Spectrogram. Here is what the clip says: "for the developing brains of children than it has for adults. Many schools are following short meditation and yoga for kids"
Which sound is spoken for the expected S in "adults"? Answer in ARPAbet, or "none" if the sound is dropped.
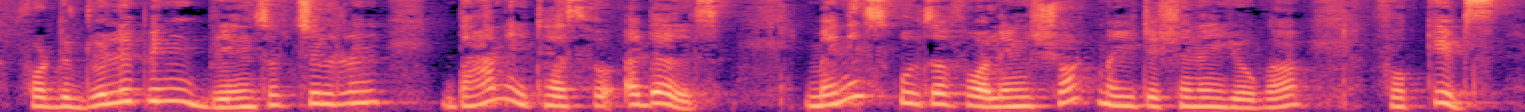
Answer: S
